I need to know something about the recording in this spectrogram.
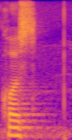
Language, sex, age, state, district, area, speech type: Hindi, male, 18-30, Rajasthan, Bharatpur, rural, read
